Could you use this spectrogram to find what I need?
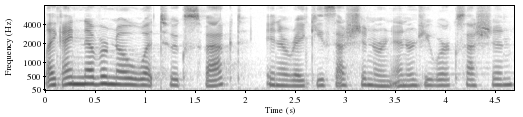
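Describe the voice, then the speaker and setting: A soft-spoken woman is talking. Her pace is fairly slow. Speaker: Reiki practitioner and Akashic Records channel. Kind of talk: casual interview chat.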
